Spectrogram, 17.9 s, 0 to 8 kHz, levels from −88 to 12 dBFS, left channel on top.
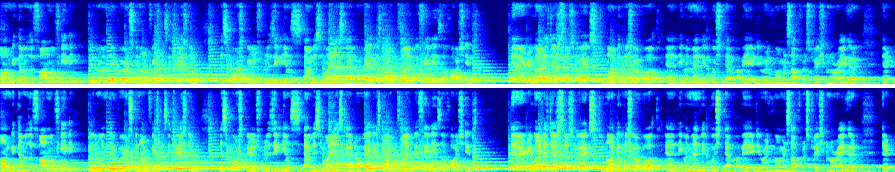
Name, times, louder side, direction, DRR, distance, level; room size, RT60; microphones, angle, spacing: voice 1, 0.0-1.5 1.8-9.5 10.2-17.8, right 1 dB, 65° right, 2 dB, 1.4 m, -24 dB
sound 1, 0.9-6.1 6.4-14.2, right 3 dB, 15° right, 2.4 m, -23 dB
17.5 x 6.3 x 2.3 m, 2.3 s
head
